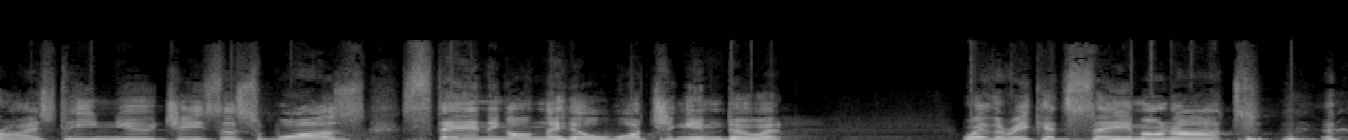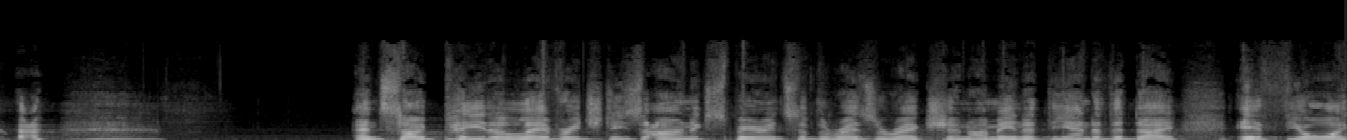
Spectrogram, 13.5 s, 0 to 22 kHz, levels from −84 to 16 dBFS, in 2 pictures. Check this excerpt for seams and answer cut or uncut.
uncut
